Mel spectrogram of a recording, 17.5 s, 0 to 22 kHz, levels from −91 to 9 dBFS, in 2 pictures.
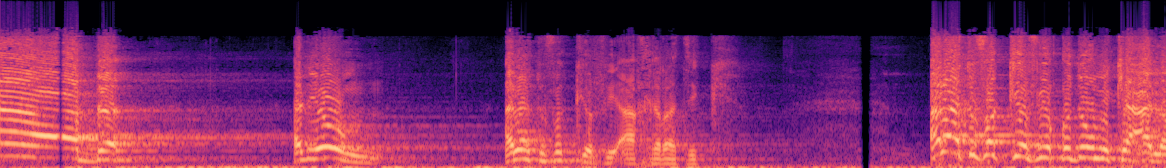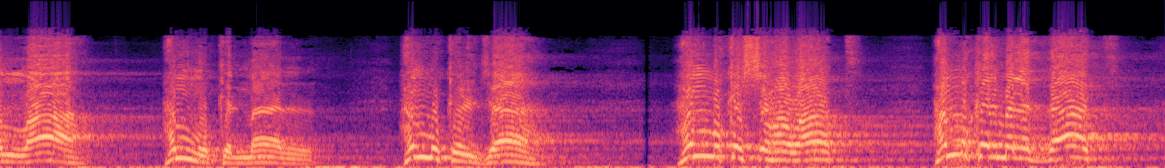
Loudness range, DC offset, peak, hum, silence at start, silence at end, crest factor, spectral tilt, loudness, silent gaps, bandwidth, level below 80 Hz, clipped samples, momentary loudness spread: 7 LU; under 0.1%; 0 dBFS; none; 0 s; 0 s; 8 dB; -4 dB/octave; -6 LUFS; none; 11.5 kHz; -28 dBFS; 0.4%; 19 LU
